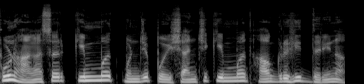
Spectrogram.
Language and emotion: Goan Konkani, neutral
